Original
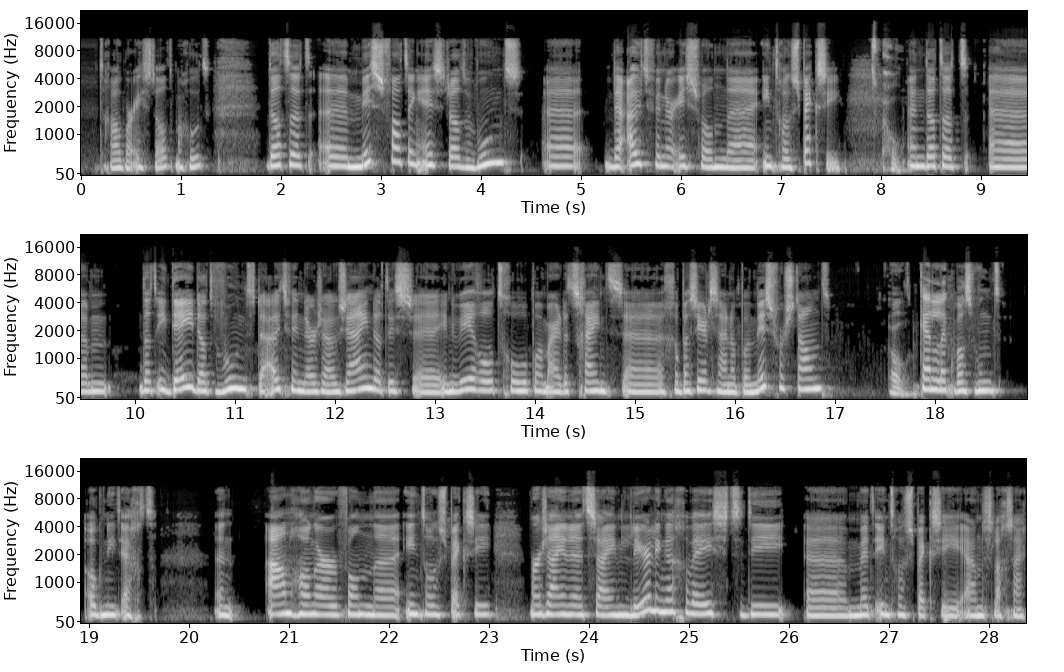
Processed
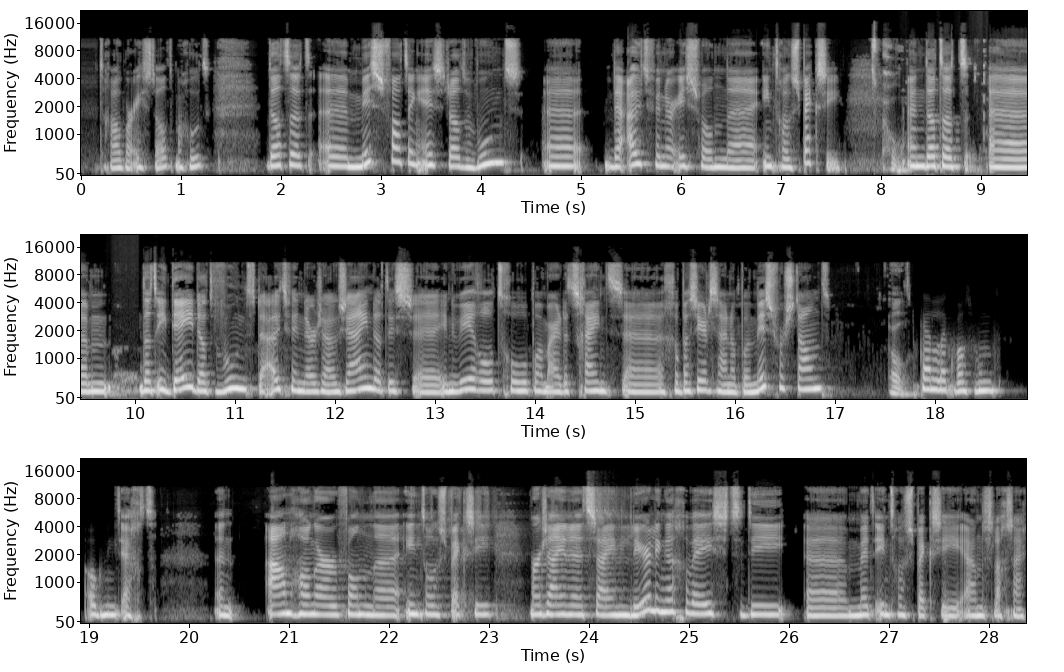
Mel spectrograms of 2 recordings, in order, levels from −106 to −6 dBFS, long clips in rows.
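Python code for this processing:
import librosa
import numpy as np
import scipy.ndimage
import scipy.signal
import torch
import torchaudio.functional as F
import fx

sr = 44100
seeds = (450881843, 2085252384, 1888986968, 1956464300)

y = fx.low_shelf(x, sr, hz=250.0, db=9.5, at=(4.34, 5.27))
y = fx.env_flatten(y, sr, amount_pct=50, at=(8.17, 10.31), fade=0.02)
y = fx.cheby1_lowpass(y, sr, hz=1300.0, order=4, at=(17.79, 19.27))
y = fx.echo_feedback(y, sr, ms=82, feedback_pct=47, wet_db=-18, at=(21.49, 24.52), fade=0.02)
y = fx.high_shelf(y, sr, hz=8000.0, db=5.0)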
